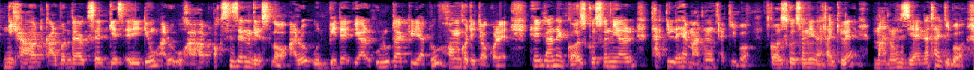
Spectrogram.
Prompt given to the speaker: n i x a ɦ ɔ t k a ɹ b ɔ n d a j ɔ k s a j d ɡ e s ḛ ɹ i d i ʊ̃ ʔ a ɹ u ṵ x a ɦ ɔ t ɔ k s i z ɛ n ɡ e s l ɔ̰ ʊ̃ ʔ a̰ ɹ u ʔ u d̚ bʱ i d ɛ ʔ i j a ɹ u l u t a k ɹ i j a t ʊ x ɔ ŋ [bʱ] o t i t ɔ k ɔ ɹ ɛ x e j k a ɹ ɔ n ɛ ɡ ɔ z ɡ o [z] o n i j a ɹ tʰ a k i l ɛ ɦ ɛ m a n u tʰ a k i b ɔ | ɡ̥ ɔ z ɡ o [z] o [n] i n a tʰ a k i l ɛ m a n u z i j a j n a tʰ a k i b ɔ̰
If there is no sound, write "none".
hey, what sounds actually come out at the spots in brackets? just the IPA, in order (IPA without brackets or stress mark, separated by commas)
ɡʱ, s, s, n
